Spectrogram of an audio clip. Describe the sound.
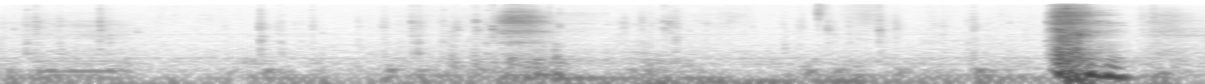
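Typing on a computer keyboard during an online search for beer brewing kits: faint, quick, irregular clicks run throughout, with one sharper, louder burst near the end.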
